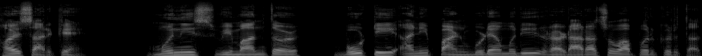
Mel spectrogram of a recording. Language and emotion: Goan Konkani, neutral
